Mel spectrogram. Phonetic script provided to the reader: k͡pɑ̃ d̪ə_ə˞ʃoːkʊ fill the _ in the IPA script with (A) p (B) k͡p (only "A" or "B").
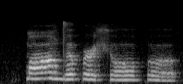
A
